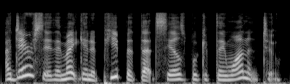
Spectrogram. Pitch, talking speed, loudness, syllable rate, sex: 245 Hz, 310 wpm, -17 LUFS, 6.6 syllables/s, female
